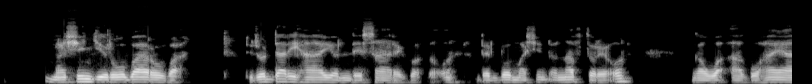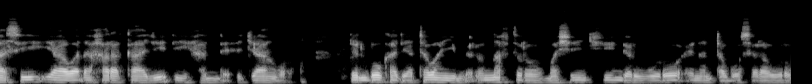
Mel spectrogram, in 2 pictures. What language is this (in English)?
Fula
